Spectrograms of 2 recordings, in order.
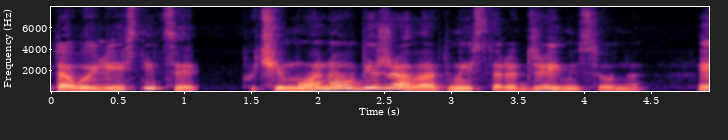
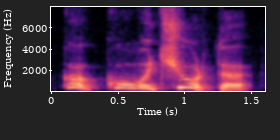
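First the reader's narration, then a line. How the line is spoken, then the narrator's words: Indignant cry. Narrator (Russian): вскрикнул он возмущенно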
